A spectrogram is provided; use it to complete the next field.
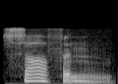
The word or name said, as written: soften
